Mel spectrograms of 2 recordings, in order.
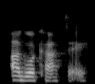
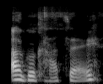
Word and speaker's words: aguacate: Aguacate. Aguacate.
